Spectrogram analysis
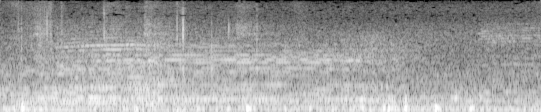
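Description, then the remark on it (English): Outdoor ambience at a Jersey dairy farm on a sunny afternoon, with resident cows and goats and visitors come to cut Christmas trees: a steady rustling background broken by soft, irregular hoof-like thuds and low animal sounds, moderately quiet. “Hoping for better luck with a more rural crowd, I head to Young's Jersey Dairy on a sunny afternoon.”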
